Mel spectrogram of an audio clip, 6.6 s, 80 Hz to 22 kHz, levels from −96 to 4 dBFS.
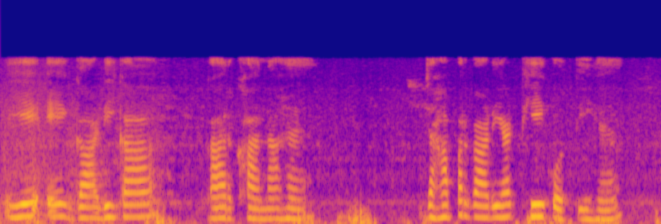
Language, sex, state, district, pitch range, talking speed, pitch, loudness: Hindi, female, Haryana, Jhajjar, 175-210 Hz, 110 wpm, 195 Hz, -17 LUFS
